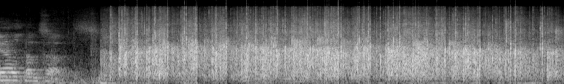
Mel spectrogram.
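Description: A crowd applauds loudly.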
